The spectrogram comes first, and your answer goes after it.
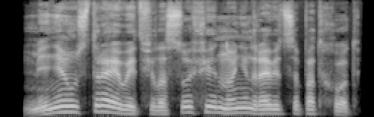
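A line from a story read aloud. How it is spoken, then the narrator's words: Muttered. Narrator (Russian): пробормотал медикамент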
